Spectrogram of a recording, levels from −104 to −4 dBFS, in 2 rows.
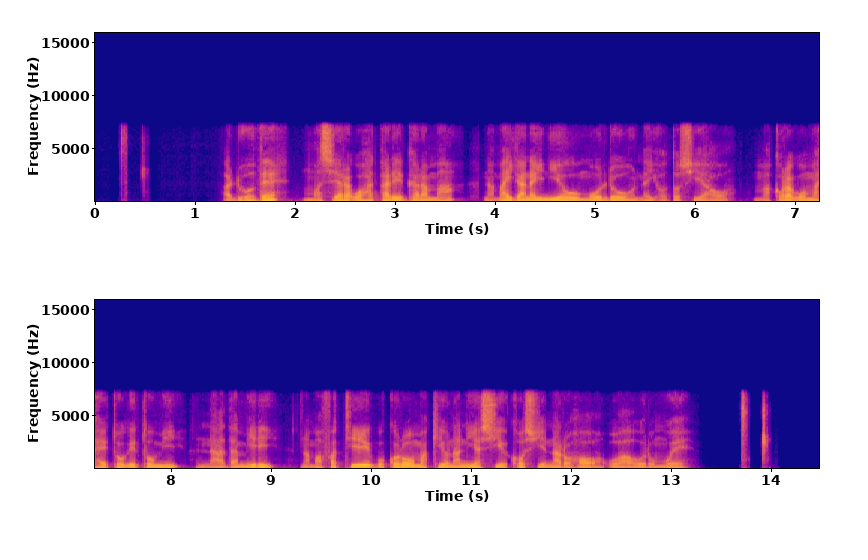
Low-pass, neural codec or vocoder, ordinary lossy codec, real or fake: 7.2 kHz; codec, 16 kHz, 0.8 kbps, ZipCodec; none; fake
